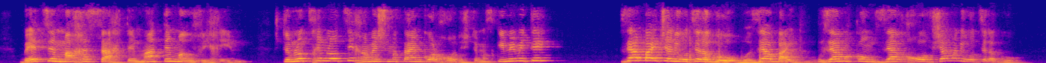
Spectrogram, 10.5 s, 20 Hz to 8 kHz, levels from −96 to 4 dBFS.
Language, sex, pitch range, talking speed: Hebrew, male, 205-285 Hz, 185 wpm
